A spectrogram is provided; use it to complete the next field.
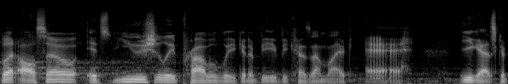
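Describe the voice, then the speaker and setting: A man speaks with ordinary pitch variation and a moderate pace while music plays behind him. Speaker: book reviewer. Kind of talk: casual book review monologue.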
